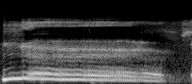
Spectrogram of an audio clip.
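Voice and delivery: high shouted cheer. Acted. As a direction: yell the word out. Shouting the week's topic.

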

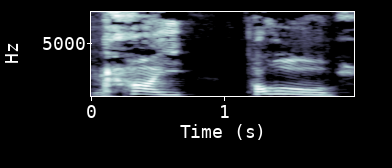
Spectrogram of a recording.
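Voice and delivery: high-pitched mock American greeting; imitating American accent. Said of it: "they sound like this".

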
